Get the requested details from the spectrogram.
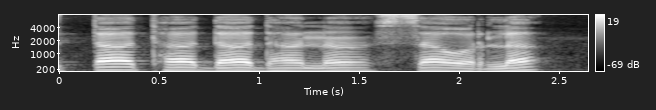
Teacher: दंत से उच्चरित होते हैं त, थ, द, ध, न, स और ल।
